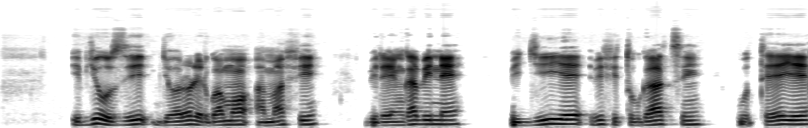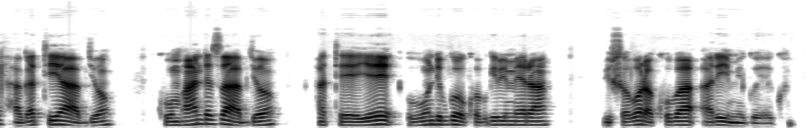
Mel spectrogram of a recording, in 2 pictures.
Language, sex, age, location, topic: Kinyarwanda, male, 25-35, Nyagatare, agriculture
